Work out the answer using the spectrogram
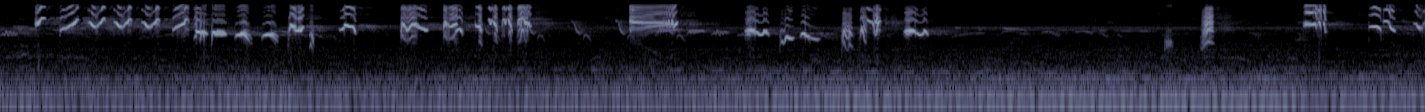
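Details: A trapped-area oriental magpie-robin, with a decoy bird present, pours out fast repeated whistled notes, then rich varied phrases that thin into isolated sharp calls.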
